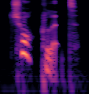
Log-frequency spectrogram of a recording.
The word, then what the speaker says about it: chocolate: Chocolate. Chocolate. Perfect. Just 2 small parts, not 3. So I don't say every syllable. Exactly. Native speakers reduce it naturally.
